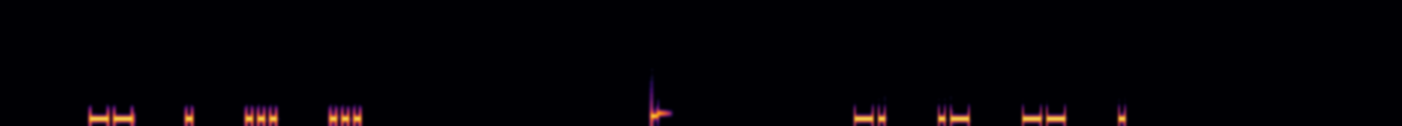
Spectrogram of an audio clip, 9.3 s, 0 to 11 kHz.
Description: Morse code, heard as a keyed tone, about 30 wpm, spaced as for 17 wpm, 700 Hz. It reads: MESS NAME
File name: course / 30:10wpm / 108 Lesson 18f - Letter m - Words 30wpm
